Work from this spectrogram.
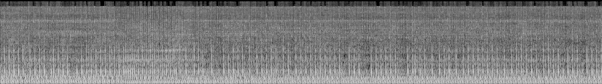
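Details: Project pit bike's small single-cylinder engine at its first start-up after carburetor work and a new fuel filter, with the choke on so it runs rich; a fast, steady popping beat that holds on without dying.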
